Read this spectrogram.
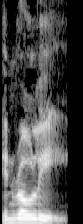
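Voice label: "enrollee", British English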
